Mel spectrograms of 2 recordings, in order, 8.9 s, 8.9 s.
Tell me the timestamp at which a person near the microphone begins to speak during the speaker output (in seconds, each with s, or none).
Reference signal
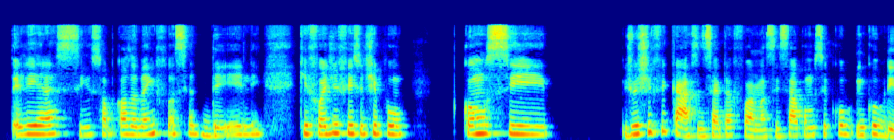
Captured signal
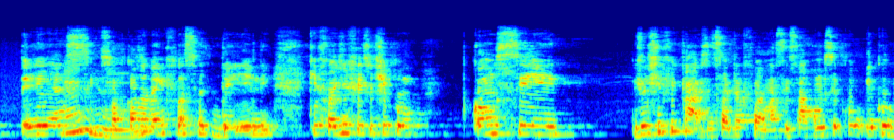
0.6 s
